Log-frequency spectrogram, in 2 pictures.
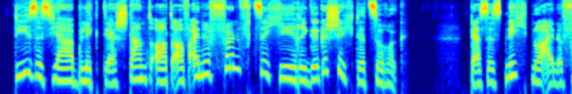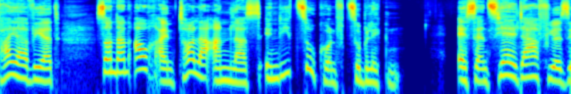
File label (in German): Erkla rvideo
